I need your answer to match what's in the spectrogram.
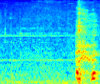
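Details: Single short adult cough after a quiet stretch of faint room noise, while talking during a game stream.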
